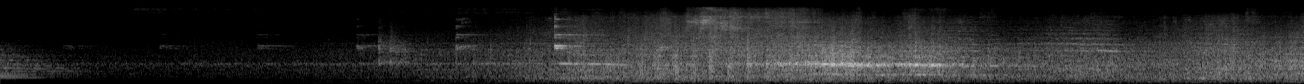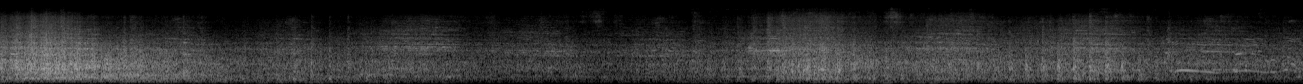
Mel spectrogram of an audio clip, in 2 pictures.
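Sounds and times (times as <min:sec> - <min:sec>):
freight train wheels clattering: 0:19.9 - 0:25.5.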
